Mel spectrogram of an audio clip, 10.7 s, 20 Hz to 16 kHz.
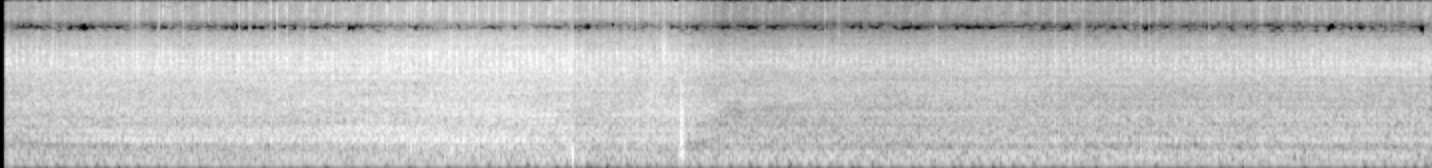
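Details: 2013 Mustang 5.0 at idle with light, quick, irregular popcorn-like ticking and a couple of sharper snaps; engine ticking noise, source undetermined.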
